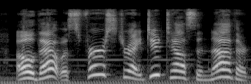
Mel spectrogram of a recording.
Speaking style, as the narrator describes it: cried Rhoda Jane, holding her sides

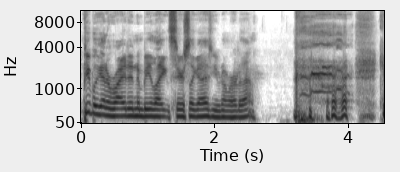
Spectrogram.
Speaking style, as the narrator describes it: Carol laughs

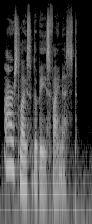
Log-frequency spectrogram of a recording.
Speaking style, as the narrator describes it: added, smiling softly

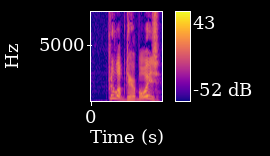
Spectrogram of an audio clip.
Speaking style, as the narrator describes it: shouted the fiddler impatiently

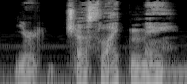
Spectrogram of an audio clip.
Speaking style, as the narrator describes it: my father somehow say in a gurgling, failing voice

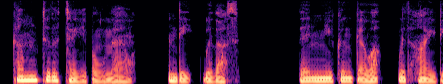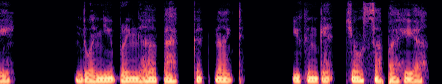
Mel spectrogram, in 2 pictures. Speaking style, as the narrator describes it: More kindly, the old man then said

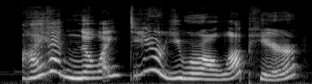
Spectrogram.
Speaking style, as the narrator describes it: Lila exclaimed

